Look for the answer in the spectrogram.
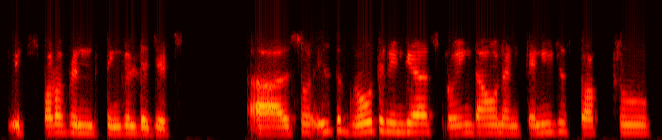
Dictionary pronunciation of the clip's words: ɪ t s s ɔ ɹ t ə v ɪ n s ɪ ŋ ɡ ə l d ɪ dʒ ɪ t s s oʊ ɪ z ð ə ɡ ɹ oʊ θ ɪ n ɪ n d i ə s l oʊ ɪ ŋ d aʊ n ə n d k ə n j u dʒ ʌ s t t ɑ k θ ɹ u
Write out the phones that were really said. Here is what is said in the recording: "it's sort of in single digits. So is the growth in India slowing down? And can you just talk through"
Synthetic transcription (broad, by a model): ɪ t s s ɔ ɹ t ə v ɪ n s ɪ ŋ ɡ ə l d ɪ dʒ ɪ t s s oʊ ɪ z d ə ɡ ɹ oʊ t ɪ n ɪ n d i ə s l oʊ ɪ ŋ d aʊ n ə n d k ə n j u dʒ ʌ s t t ɑ k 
